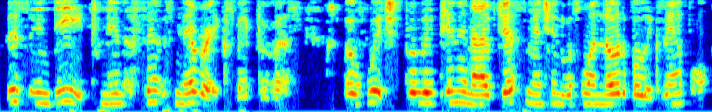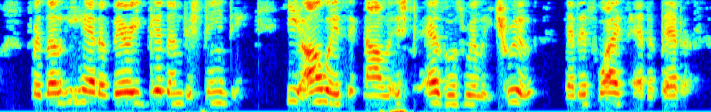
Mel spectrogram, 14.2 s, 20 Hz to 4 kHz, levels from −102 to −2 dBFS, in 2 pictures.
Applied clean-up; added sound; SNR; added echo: none; none; none; none.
